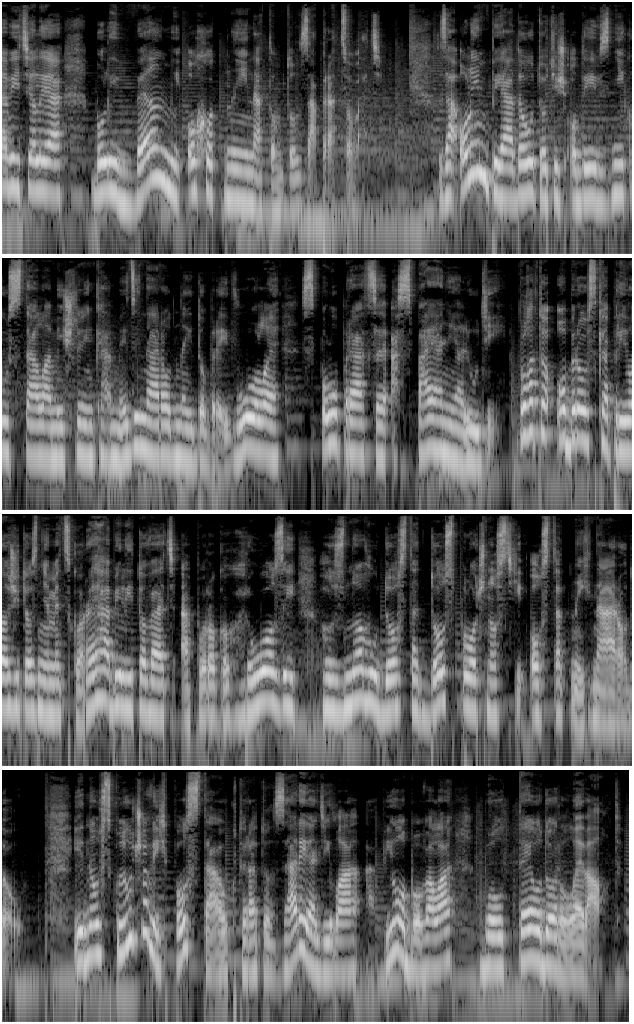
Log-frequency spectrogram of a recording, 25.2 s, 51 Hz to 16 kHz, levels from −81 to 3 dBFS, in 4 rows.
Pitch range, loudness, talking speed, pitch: 170-205 Hz, -17 LUFS, 120 wpm, 185 Hz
